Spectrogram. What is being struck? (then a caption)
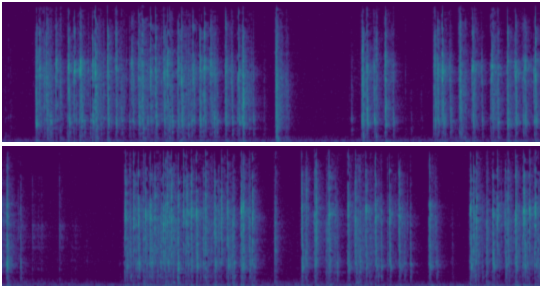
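Mechanical keyboard with plastic keycaps. Fingertips of both hands type rapidly on a backlit mechanical keyboard with black plastic keycaps on a silver frame with a hollow housing. Bursts of bright, dense clicking keystrokes come in several runs separated by short pauses.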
